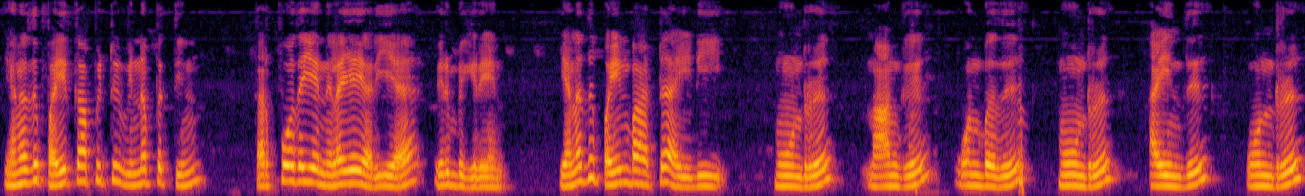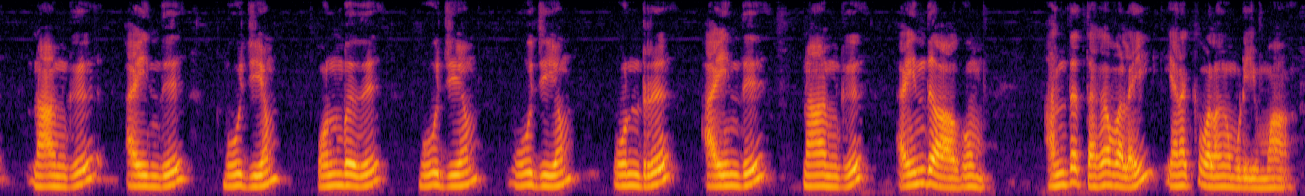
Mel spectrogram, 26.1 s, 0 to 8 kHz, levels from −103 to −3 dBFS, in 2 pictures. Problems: none marked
